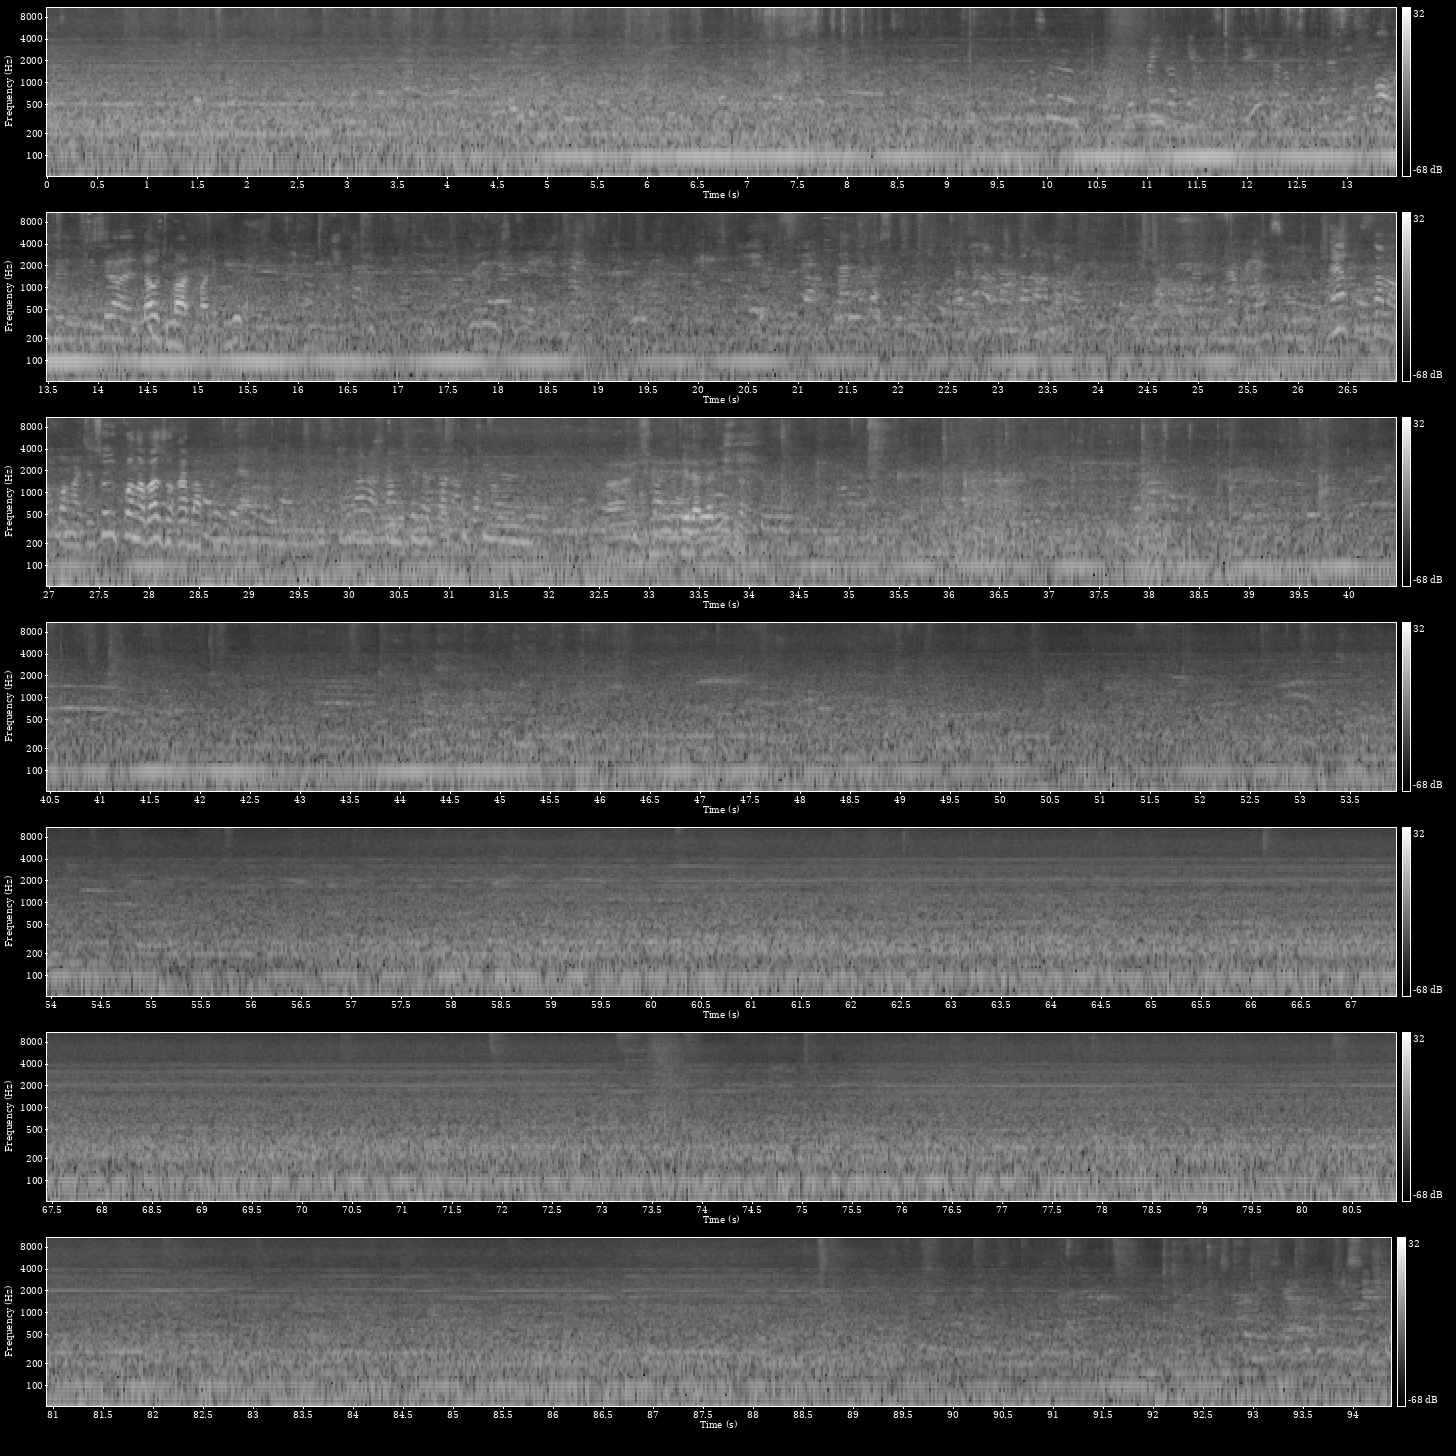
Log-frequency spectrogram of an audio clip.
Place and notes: Rouen, France - Rouen station
A trip into the Rouen station, on a saturday afternoon, and taking the train to Paris.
